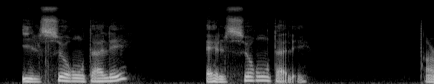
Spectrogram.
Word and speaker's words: allées: You don't pronounce it, but still you need to put it. Okay? Elles seront allées.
